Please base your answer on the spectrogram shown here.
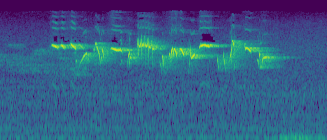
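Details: Dunnock (Prunella modularis) song: a hurried, tinkling phrase of thin squeaky notes lasting about two seconds, jumping up and down in a high register over a faint low rumble.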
